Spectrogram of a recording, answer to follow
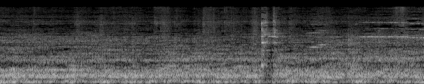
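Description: Steady rushing noise of a busy street-food griddle station, with a metal spatula clinking and scraping on the steel flat-top, one sharp clink about two and a half seconds in.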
